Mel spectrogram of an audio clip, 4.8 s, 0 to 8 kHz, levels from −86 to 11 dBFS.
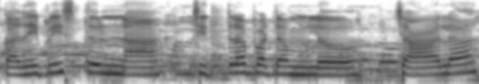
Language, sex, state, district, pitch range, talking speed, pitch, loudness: Telugu, female, Andhra Pradesh, Sri Satya Sai, 230-280 Hz, 35 wpm, 250 Hz, -12 LUFS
